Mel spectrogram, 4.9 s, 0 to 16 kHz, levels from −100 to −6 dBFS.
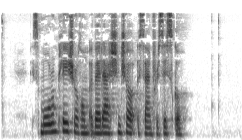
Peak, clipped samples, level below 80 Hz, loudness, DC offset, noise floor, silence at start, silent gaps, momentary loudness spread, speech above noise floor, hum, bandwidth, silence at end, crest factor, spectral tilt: -6 dBFS; under 0.1%; -68 dBFS; -22 LUFS; under 0.1%; -66 dBFS; 0.65 s; none; 9 LU; 44 dB; none; 12 kHz; 1.15 s; 18 dB; -3 dB/octave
